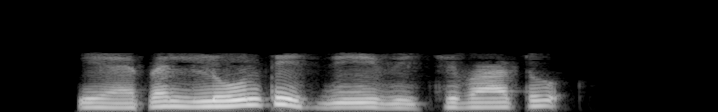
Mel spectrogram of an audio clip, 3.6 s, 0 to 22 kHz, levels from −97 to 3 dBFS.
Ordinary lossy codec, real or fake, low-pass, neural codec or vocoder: MP3, 24 kbps; real; 3.6 kHz; none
